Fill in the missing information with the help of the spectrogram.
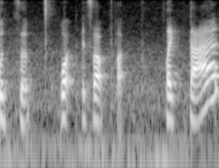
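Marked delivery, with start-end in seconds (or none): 0.0-1.4 disorganized, stammering, stuttering speech. Explaining how someone may stutter when speaking up, stuttering. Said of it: "you may stutter a little bit".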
